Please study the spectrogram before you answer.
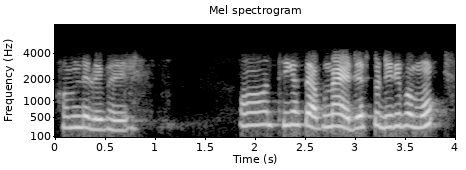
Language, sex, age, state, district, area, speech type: Assamese, female, 18-30, Assam, Tinsukia, urban, conversation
